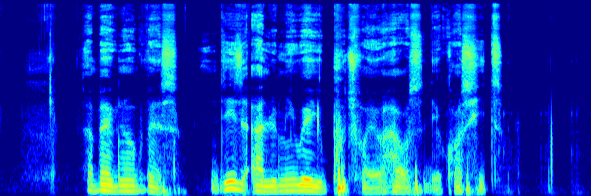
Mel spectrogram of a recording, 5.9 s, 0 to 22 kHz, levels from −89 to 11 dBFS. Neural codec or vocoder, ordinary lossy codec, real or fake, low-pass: vocoder, 48 kHz, 128 mel bands, Vocos; none; fake; none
